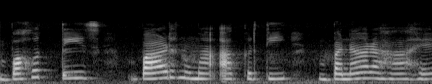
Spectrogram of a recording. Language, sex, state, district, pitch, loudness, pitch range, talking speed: Hindi, female, Uttar Pradesh, Budaun, 255 Hz, -20 LUFS, 250-280 Hz, 110 wpm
